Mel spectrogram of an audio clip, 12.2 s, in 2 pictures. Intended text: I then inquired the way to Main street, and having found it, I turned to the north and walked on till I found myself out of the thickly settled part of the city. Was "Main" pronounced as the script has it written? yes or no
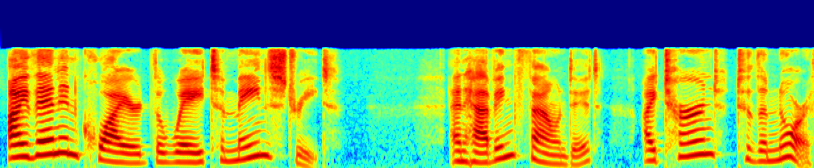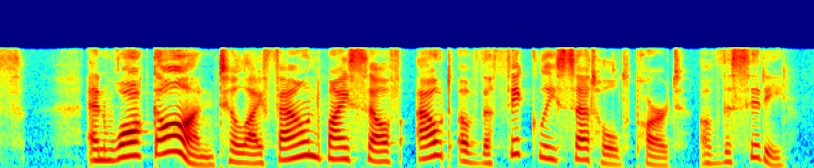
yes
